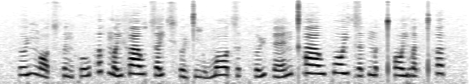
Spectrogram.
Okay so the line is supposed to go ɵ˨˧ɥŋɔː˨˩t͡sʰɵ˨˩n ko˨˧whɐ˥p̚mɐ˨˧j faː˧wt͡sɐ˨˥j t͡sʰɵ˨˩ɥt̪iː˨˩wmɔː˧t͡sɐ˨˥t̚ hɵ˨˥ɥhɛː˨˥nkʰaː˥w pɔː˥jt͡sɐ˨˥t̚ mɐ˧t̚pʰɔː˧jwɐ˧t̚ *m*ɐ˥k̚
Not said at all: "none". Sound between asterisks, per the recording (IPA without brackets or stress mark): pʰ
